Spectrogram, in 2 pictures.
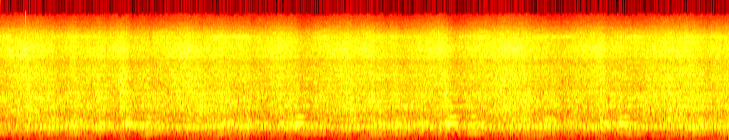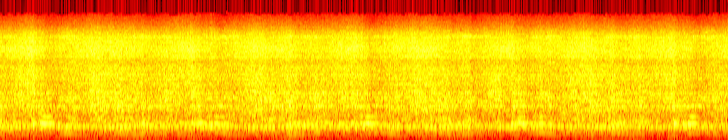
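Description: A metal shaping machine hums and clatters steadily, its ram scraping back and forth in an even rhythm.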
